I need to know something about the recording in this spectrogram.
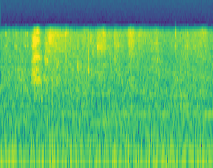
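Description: A three-month-old puppy making a brief vocal sound about a third of a second in, over a steady low rumble.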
